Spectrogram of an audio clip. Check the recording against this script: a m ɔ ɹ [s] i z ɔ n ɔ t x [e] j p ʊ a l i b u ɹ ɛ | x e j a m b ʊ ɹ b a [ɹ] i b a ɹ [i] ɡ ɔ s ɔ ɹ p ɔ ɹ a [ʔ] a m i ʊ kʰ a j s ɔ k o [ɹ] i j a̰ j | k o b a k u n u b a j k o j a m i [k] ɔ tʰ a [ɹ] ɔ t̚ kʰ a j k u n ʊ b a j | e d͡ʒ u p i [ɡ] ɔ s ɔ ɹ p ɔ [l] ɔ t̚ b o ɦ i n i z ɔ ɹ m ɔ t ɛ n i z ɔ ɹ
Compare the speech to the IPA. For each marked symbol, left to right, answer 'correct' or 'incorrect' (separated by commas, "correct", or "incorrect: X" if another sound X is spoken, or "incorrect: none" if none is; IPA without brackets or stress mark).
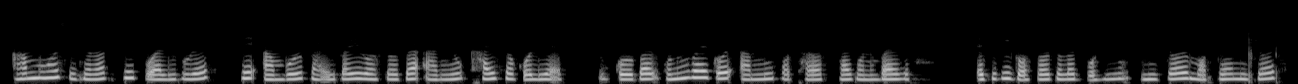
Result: correct, correct, correct, correct, correct, incorrect: l, incorrect: p, correct, correct, correct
